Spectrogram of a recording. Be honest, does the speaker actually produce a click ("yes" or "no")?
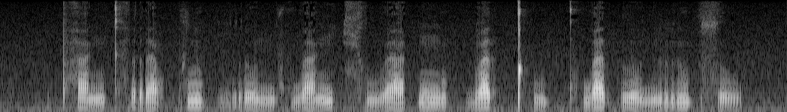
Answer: no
